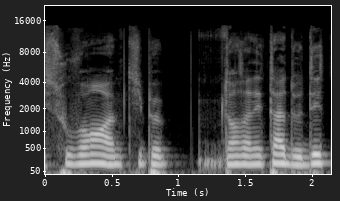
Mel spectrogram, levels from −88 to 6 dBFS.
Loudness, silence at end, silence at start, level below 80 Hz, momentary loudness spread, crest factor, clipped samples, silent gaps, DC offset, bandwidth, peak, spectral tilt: -19 LUFS; 0 s; 0 s; -32 dBFS; 9 LU; 16 dB; under 0.1%; none; under 0.1%; 12.5 kHz; -2 dBFS; -7.5 dB/octave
